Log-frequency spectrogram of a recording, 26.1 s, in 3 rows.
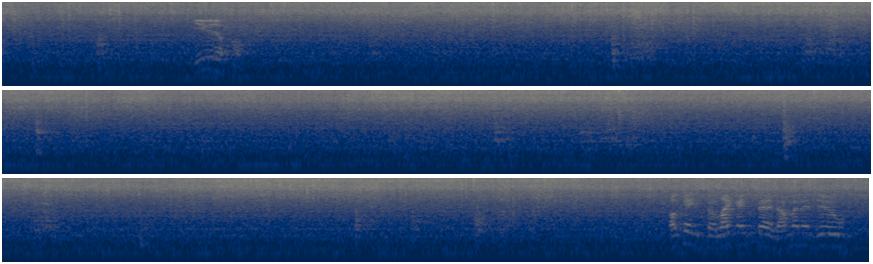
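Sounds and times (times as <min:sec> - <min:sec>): chicken wings sizzling on griddle: 0:00.0 - 0:26.0
spatula scraping griddle: 0:06.0 - 0:07.0, 0:07.9 - 0:09.6, 0:13.5 - 0:15.3, 0:17.6 - 0:18.0, 0:20.9 - 0:22.8.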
